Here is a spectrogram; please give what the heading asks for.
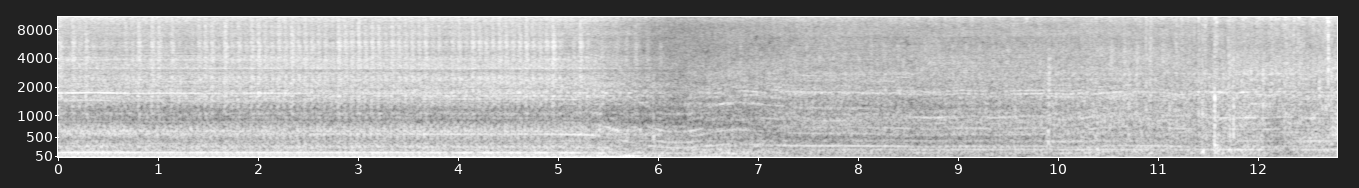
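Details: BMW E46 M3 idling with a steady low thump, roughly four a second, over the idle; noise developed overnight under normal driving, owner suspects rod knock, unconfirmed.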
